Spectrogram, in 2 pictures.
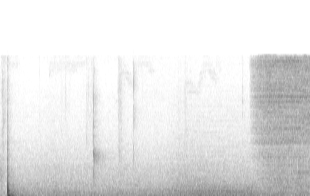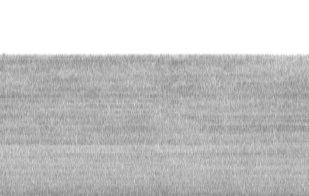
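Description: Cutting torch flame hissing steadily against a steam locomotive boiler's smoke tube, much louder and brighter from about three seconds in. The torch is heating the cut end of the tube so that it folds in on itself and is small enough to come out through the boiler's drain hole.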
